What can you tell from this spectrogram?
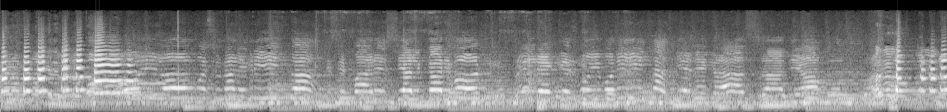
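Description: Mariachi music: trumpets play for about the first second, then a violin carries the melody with a wavering vibrato over low bass notes. The trumpets come back in near the end.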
